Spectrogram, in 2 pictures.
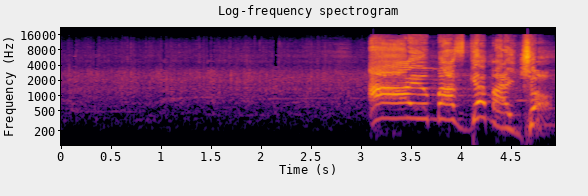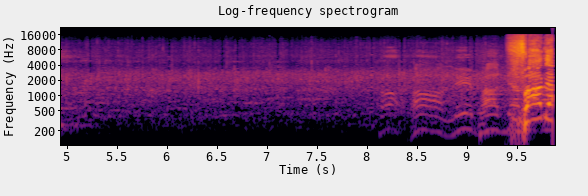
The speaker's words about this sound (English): Come on, clap your hands and release fire.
